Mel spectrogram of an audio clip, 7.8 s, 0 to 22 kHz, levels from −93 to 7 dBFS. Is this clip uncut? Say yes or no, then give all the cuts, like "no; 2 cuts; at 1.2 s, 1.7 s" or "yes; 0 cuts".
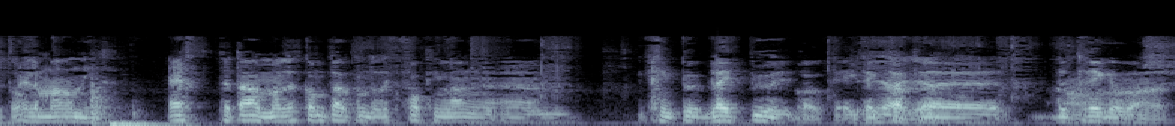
no; 2 cuts; at 4.3 s, 5.3 s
